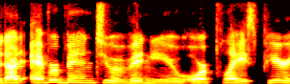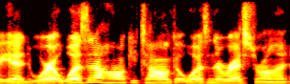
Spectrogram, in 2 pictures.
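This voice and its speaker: With a Southern US accent, a woman speaks at a fairly low pitch with ordinary pitch variation. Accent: Southern twang. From US South, Alabama (Piedmont). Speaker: singer-songwriter. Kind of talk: interview.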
